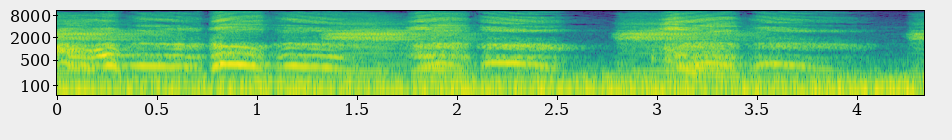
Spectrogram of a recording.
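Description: A woman gasping for breath, a quick run of short voiced gasps with a brief pause about two and a half seconds in.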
